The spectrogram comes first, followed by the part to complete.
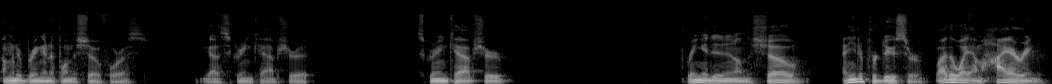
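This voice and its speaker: Very deep-voiced American man hosting. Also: normal speed, long pauses, a little mellow. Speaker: podcast host. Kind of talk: live Bible Q&A, casual teaching.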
